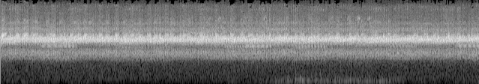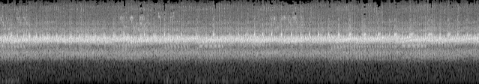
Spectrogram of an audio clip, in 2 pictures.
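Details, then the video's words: A full spring chorus of spring peepers from a pond in northeast Kansas: continuous shrill high peeping from many frogs, repeated lower trilled notes recurring throughout, faint low rumble midway. "Spring Peepers"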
